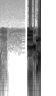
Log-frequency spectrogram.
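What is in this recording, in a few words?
Police Southwest District Tac, radio; Wake; p25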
